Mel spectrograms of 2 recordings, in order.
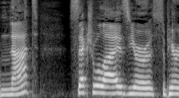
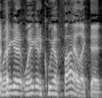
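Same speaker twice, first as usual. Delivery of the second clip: quick mock Boston heckle; Boston accent; 3 semitones higher, faster than usual. Schoolmate needling someone over a word, fast Boston accent. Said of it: "insult people with a Boston accent".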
